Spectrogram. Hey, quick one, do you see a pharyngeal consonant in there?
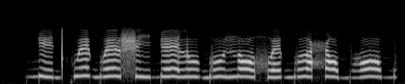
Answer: yes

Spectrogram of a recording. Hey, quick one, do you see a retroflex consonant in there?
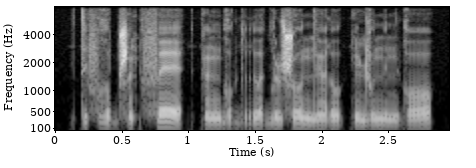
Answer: yes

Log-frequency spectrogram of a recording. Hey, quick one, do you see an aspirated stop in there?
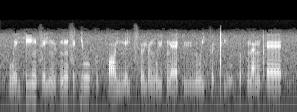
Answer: yes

